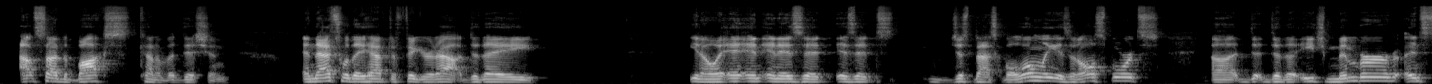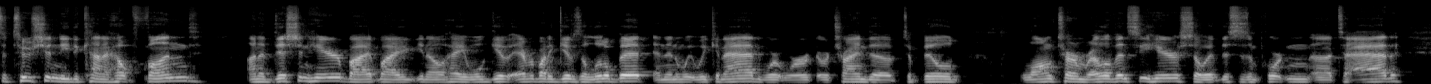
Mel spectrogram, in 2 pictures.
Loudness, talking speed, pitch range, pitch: -23 LUFS, 175 wpm, 115-145 Hz, 130 Hz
